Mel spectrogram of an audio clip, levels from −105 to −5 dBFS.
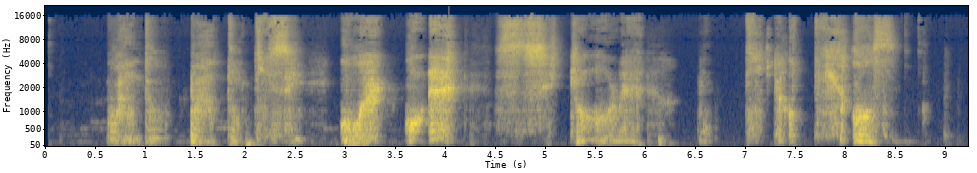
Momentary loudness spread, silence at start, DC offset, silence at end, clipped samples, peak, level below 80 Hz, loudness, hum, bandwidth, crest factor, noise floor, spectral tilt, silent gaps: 14 LU; 0.6 s; under 0.1%; 0.45 s; under 0.1%; 0 dBFS; -56 dBFS; -17 LUFS; none; 17 kHz; 20 dB; -58 dBFS; -1.5 dB/octave; none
